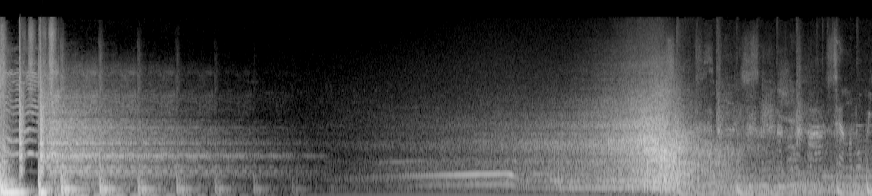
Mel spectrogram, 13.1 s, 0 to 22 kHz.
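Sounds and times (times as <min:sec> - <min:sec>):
tyre and road noise: 0:04.9 - 0:12.6
car passing by: 0:05.3 - 0:12.5.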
